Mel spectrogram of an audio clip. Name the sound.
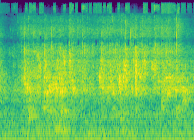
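shower water running while bathing a dog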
